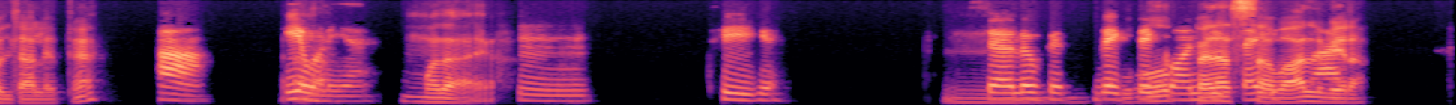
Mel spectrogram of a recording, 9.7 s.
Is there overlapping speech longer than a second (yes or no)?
yes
